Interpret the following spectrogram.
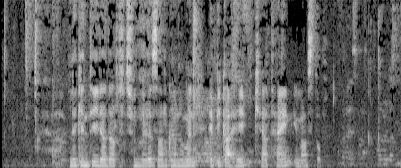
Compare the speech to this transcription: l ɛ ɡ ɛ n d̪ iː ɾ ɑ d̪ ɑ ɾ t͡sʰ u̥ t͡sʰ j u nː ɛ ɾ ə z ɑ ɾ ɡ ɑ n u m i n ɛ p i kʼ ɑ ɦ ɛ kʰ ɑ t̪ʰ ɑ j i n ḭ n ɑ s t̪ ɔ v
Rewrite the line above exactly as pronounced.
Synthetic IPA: l ɛ ɡ ɛ n d̪ iː ɾ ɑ d̪ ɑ ɾ t͡sʰ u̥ t͡sʰ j u nː ɛ ɾ ə z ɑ ɾ ɡ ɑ n u m ɛ n ɛ p i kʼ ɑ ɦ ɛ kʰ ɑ t̪ʰ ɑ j i n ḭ m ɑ s t̪ ɔ v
